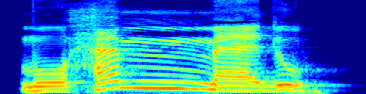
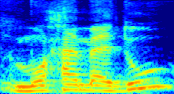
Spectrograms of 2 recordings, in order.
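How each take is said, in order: First: The middle consonant is held and doubled. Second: The middle consonant is short, not held. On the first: The speaker calls it right. "on bloque d'abord en soukoun avant de sortir la voyelle" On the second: The speaker calls it wrong. "vous avez oublié la Shedda"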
